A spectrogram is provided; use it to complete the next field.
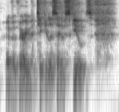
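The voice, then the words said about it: Bad imitation of a gravelly actor voice. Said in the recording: “I feel like Liam Neeson ... That was a horrendous accent.”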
